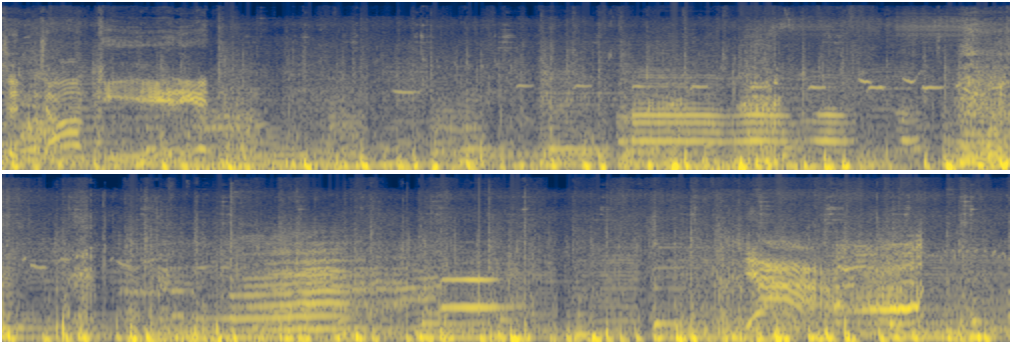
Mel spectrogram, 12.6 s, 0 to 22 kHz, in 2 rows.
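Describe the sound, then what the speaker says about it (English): A donkey in the Red Dead Redemption 2 video game clops along with steady hoofbeats, with a possible whinny, under overlapping voices and game music throughout. "It's just a donkey, idiot."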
